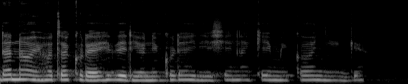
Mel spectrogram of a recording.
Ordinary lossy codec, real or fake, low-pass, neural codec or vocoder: none; real; none; none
